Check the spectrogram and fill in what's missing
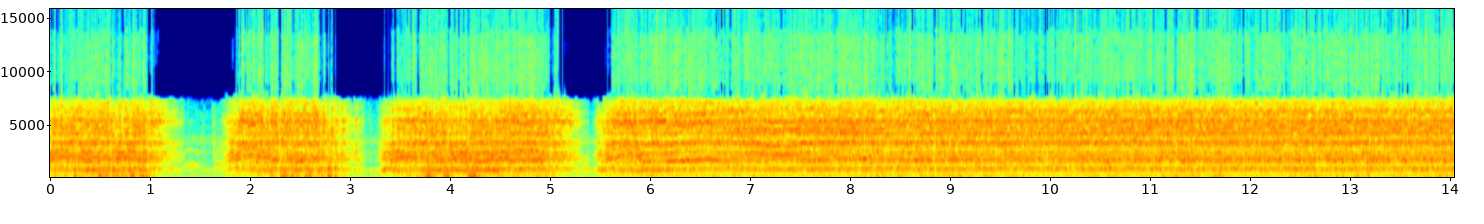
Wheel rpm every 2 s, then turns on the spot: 120, 120, 140, 210, 230, 230, 230.
none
